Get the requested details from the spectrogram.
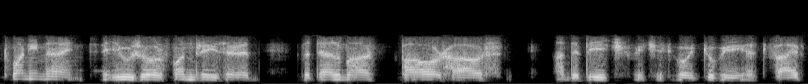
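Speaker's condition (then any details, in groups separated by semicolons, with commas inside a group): Parkinson's disease; Parkinson's detected about 8 years ago, now 84, daily yoga practice and 3-mile walks credited; symptoms reportedly undetectable by others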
